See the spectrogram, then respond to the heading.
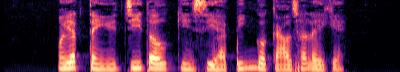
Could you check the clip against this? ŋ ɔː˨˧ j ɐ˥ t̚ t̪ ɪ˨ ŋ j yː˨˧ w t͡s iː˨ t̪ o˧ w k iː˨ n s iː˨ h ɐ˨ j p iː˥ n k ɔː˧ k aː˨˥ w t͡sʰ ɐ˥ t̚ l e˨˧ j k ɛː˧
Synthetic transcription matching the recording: ŋ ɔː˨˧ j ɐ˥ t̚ t̪ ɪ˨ ŋ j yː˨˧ w t͡s iː˥ t̪ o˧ w k iː˨ n s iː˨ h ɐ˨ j p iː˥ n k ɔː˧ k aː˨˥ w t͡sʰ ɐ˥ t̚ l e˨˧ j k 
